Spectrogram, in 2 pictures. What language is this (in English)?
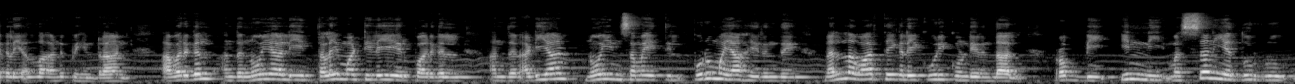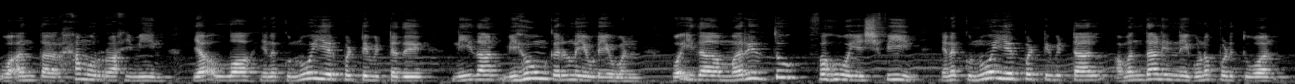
Indonesian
